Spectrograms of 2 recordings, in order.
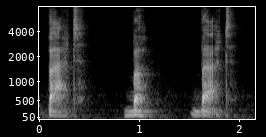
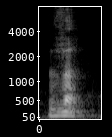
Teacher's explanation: the erasmus pronunciation is like a hard b sound as in bat ba bat according to the modern pronunciation this is more of a soft sound like v in vat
